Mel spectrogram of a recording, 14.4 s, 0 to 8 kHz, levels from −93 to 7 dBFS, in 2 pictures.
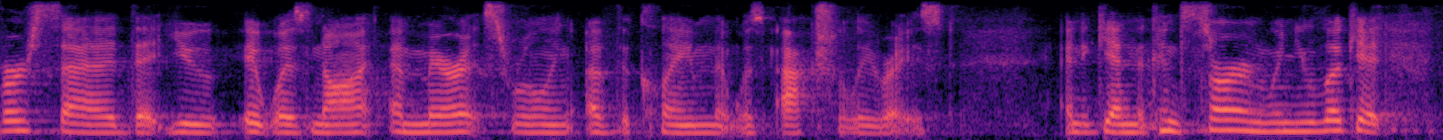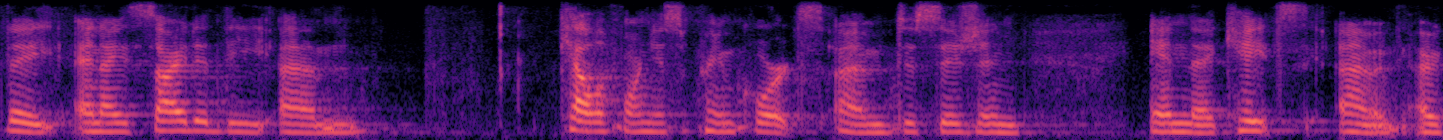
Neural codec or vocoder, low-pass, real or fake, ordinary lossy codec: none; 7.2 kHz; real; Opus, 16 kbps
